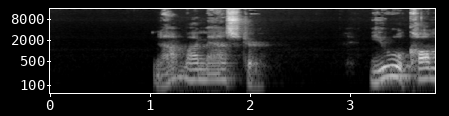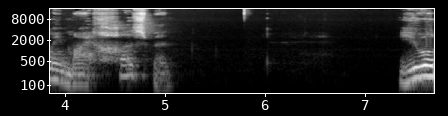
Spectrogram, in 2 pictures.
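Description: An elderly man speaks calmly and expressively into a close microphone, pausing between phrases.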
